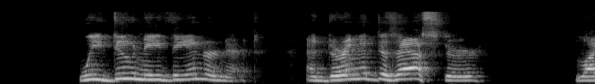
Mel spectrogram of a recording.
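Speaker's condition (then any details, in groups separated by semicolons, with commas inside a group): No condition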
